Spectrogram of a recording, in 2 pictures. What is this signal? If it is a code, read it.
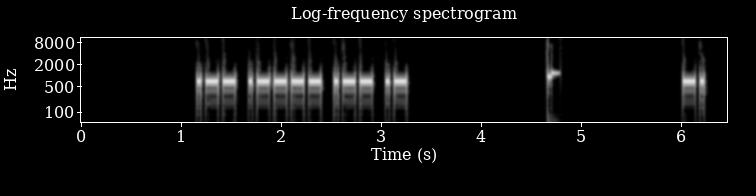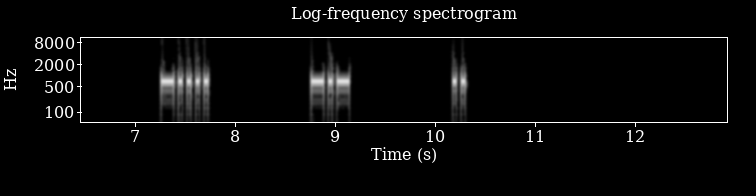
Morse code, heard as a keyed tone, about 28 wpm, spaced as for 12 wpm, 700 Hz. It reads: W1WA N6KI
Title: USA Call Signs - 4 Characters - 8x Character Spacing - 28wpm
